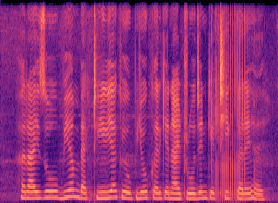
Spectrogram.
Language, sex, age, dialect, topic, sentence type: Magahi, female, 36-40, Southern, agriculture, statement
